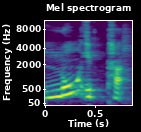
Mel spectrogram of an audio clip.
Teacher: ऊ के बाद तुरंत ई नहीं बोल देते हैं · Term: विवृत्ति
